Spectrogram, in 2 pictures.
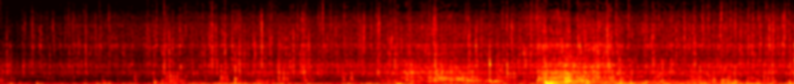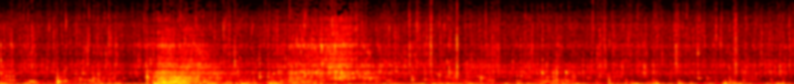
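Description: Water rumbles and sloshes steadily, heard from underwater.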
